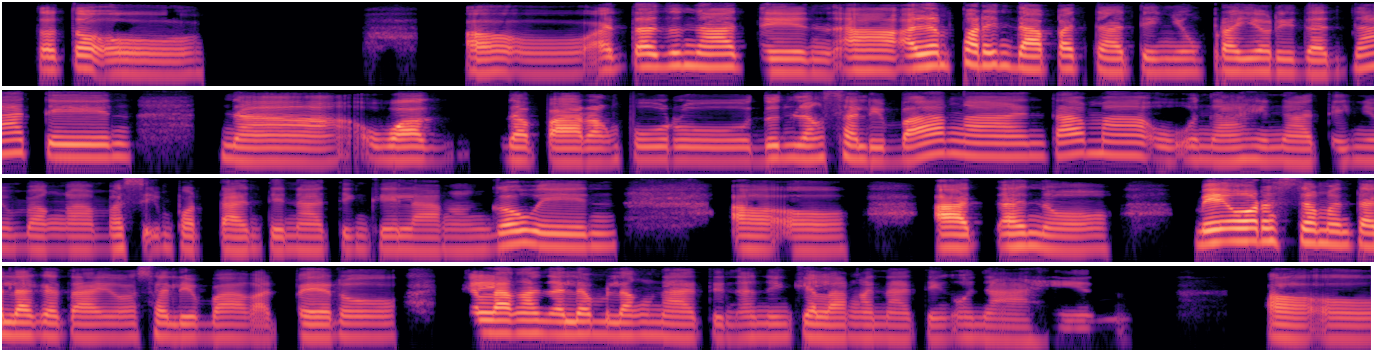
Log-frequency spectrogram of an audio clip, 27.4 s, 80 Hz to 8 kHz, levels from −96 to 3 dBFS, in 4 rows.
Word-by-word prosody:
Totoo. 165 -6 -2 1.3
Oo, 165 -2 -3
at 195 0 -2
ano 235 +1 +5
natin, 185 -8 +1
ah, 190 0 +3
alam 245 +2 +6
pa 265 -3 +7
rin 250 - +2
dapat 210 -2 +4
natin 180 0 -3
yung 180 - -7
prayoridad 180 -2 -1 0.2
natin, 210 -4 -1 0.5
na 175 -3 0 0.6
huwag 180 -1 +2 0.3
na 175 -2 0
parang 165 0 +1
puro 175 -1 -8
do'n 190 +3 -4
lang 190 +1 -2
sa 190 -3 -1
libangan, 215 +4 -1
tama, 230 0 -2
uunahin 175 0 -9
natin 165 +2 -10
yung 170 - -14
mga 165 -1 -8
mas 170 +1 -8
importante 165 -1 -6
nating 160 0 -9
kailangang 160 -1 -8
gawin. 190 -1 0 0.6
Oo. 160 -1 -3 0.5
At 180 -1 +8
ano, 170 -3 -1 0.4
may 230 +3 +11
oras 255 -1 +9
naman 215 -3 +3
talaga 185 -3 +2
tayo 165 0 -5
sa 170 +1 -5
libangan, 165 -1 -6
pero 170 0 -3 0.4
kailangan 205 0 +6
alam 190 0 0
lang 180 0 -2
natin 165 -2 -6
ano 165 +1 -9
yung 165 - -16
kailangan 160 -2 -3
nating 155 0 -11
unahin. 140 -4 -12 0.9
Oo. 155 -1 -3
175 Hz, 120 wpm, -23 LUFS, 165-200 Hz, 1.3 s, may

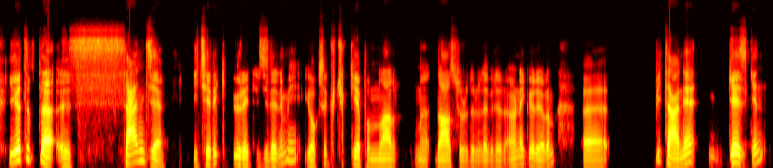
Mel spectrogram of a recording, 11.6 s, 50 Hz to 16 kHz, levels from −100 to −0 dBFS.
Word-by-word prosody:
YouTube'da, 305 - +7
eee, 115 +1 -2
sence 120 - +1 0.4
içerik 125 +6 -2
üreticileri 105 -1 -2
mi 175 +3 -8
yoksa 100 -3 -3
küçük - - -7
yapımlar 100 0 -1 0.3
mı 90 -1 -11
daha 95 -1 +3
sürdürülebilir? 90 -1 -9
Örnek 115 +5 -5
veriyorum, 95 -5 -3 0.4
eee, 90 0 -1 0.8
bir - - -6
tane 120 +10 +5 0.5
gezgin 150 -3 +2
105 Hz, 95 wpm, -25 LUFS, 95-130 Hz, 0.8 s, YouTube'da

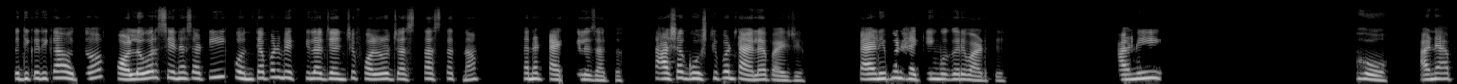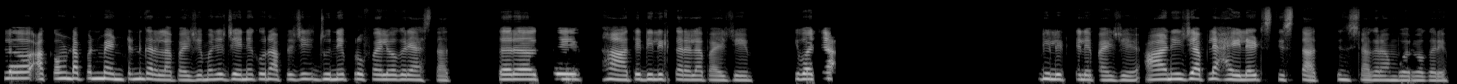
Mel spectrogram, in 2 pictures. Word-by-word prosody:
कधी-कधी 265 +2 0
काय 300 0 +3
होतं, 275 +3 0 0.2
फॉलोअर्स 255 +6 +5
येण्यासाठी 280 +3 +1
कोणत्या 285 -2 +2
पण 335 +4 -2
व्यक्तीला, 275 -2 +1
ज्यांचे 255 +1 +1
फॉलोअर्स 250 -1 +2
जास्त 245 +1 -3
असतात 260 +1 -3
ना 215 +3 -2
त्यांना 255 +1 -3
टॅग 230 -2 +4 0.2
केलं 225 -1 0
जातं. 195 -2 -5 0.4
तर 270 - -1
अशा 270 +3 +4
गोष्टी 265 0 +1
पण 300 +1 +1
टाळल्या 230 -3 +4
पाहिजे. 190 -4 -3 0.6
त्याने 250 +1 +6
पण 300 - +3
हॅकिंग 250 +2 +1
वगैरे 240 0 0
वाढते. 185 -5 -2 1.2
आणि 275 +6 +4 2.0
हो. 230 -7 +2 0.4
आणि 235 +3 +3
आपलं 280 +3 -1
अकाउंट 275 +2 -1
आपण 275 +1 -1
मेंटेन 250 -1 +2
करायला 225 -4 -1
पाहिजे 205 0 -3
म्हणजे 225 +3 -1
जेणेकरून 235 +1 -1
आपले 230 -1 -3
जे 245 +3 -3
जुने 235 0 +1
प्रोफाइल 230 0 -2
वगैरे 225 0 -1
असतात, 205 -3 -5 0.5
तर 235 0 +4
अ, - - +4
ते 245 +2 +2 0.3
हां, 225 -3 +2
ते 240 - +2
डिलीट 230 0 -1
करायला 210 -2 -1
पाहिजे 200 -1 -4 0.5
किंवा 245 0 +2
ज्या 275 - +4 2.1
डिलीट 235 -4 +1
केले 220 -1 -1
पाहिजे 200 -1 -3
आणि 235 +2 +3
जे 260 - +2
आपले 245 +2 +2
हायलाइट्स 215 -2 +1
दिसतात 210 -2 -3 0.2
Instagramवर 200 -2 -4
वगैरे, 185 -1 -5
235 Hz, 135 wpm, -23 LUFS, 215-260 Hz, 2.1 s, त्याने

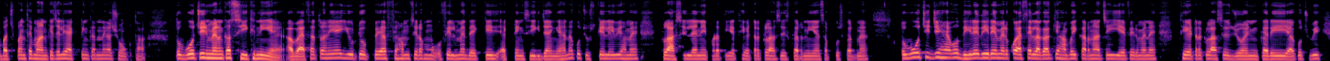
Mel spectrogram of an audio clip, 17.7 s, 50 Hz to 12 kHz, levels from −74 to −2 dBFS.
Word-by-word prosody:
बचपन 135 +4 -1
से 165 - 0
मान 145 -2 +3
के 150 - -4
चलिए 155 0 +1
एक्टिंग 155 +1 -4
करने 150 0 -6
का 145 - -2
शौक 130 -4 -8
था। - - -8 0.4
तो 160 - 0
वो 175 +4 +4
चीज़ 190 +2 +6
मैंने 170 -1 +7
कहा 180 - +7
सीखनी 155 -1 +2
है। 105 -4 +1
अब 125 - +2
ऐसा 125 +7 +4
तो 175 +2 -2
नहीं 175 +1 -1
है 185 - +2
यूट्यूब 165 -2 -2
पे 160 0 +3
स 165 0 -7
हम 155 0 -3
सिर्फ़ 155 -1 -3 0.3
फ़िल्में 150 0 -2
देख 135 -1 -2
के 150 - +2
ही 150 0 -1
एक्टिंग 135 0 -4
सीख 135 -1 -3
जाएँगे 130 -1 0
है 135 - -2
ना। 170 - -4
कुछ 175 -3 -7
उसके 155 +3 -2
लिए 155 0 0
भी 155 - 0
हमें 150 0 -3 0.3
क्लासेस 145 0 +4
लेनी 145 0 +1
पड़ती 135 0 -5
है 130 - -2
थिएटर 140 0 -5
क्लासेज़ 135 -1 -2
करनी 130 0 -2
है 130 - -2
सब 135 +1 -9
कुछ 140 -1 -12
करना 130 0 -4
है। 130 - -7 0.4
तो 165 - 0
वो 200 +4 +2
चीज़ें 205 0 +1
हैं 190 - +4
वो 195 +1 0
धीरे-धीरे 180 +3 +4
मेरे 175 - +1
को 185 - +6
ऐसे 165 +2 +4
लगा 160 -1 +5
कि 175 +2 -5
हाँ, 155 -3 -1
भई 165 0 +1
करना 150 0 +1
चाहिए। 150 -1 -2
फिर 145 0 -6
मैंने 140 0 -3 0.4
थिएटर 150 -1 0
क्लासेस 140 -1 +1
जॉइन 135 0 -1
करी 135 -1 +3
या 120 - +4
कुछ 140 0 -9
भी 150 0 -2
150 Hz, 260 wpm, -23 LUFS, 135-160 Hz, 0.4 s, मैंने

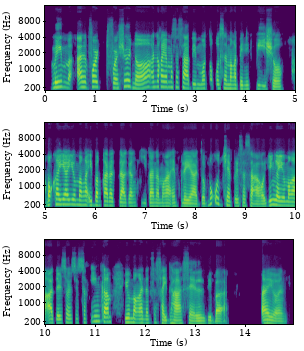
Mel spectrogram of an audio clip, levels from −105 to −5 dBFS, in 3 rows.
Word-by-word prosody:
may 215 +3 +4
ma 200 -4 -3 0.2
ah, 225 +1 +5
for 235 -1 +4 0.2
for 195 -1 -1
sure 255 +7 0
'no, 185 +5 +2
ano 225 +2 -2
kayang 225 -1 +2
masasabi 210 -5 -1
mo 175 +1 -4
tungkol 180 -1 -7
sa 180 - -2
mga 165 -2 0
benepisyo 150 -5 -1 0.3
o 190 - +3
kaya 215 -1 +4
yung 205 -1 -2
mga 190 0 +1
ibang 175 -1 +1
karagdagang 155 -4 +1
kita 135 +1 -1
ng 140 -1 -2
mga 140 0 +1
empleyado 130 -3 0
bukod 245 +3 -1
siyempre 155 -6 -1
sa 145 - -6
sahod? 120 -2 +1
Yun 195 +2 +1
nga 185 - +7
yung 170 -1 0
mga 160 0 +5
other 155 -1 -1
sources 160 -2 -6
of - - -19
income, 205 -2 +2 0.3
yung 175 - +3
mga 155 -2 +2
nagsa-side 140 -4 -4
hustle, 125 -3 0
di 130 - -5
ba? 110 -1 0 0.7
Ayun. 115 -6 +2
165 Hz, 175 wpm, -24 LUFS, 140-195 Hz, 0.7 s, nga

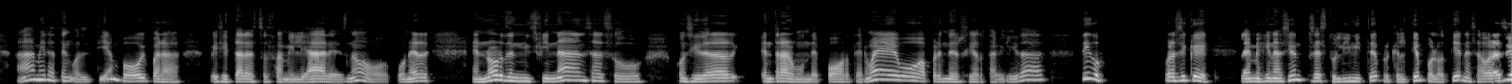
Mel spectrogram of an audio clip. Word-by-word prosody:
ah, 220 - +1
mira, 215 -4 +2
tengo 170 -9 -4
el 110 -1 -8
tiempo 235 -11 0
hoy 155 +2 +3
para 120 -5 -2 0.3
visitar 130 +2 +1
a 125 - +3
estos 125 0 -8
familiares", 115 0 +2
¿no?, 160 +5 -1
o 115 -1 -6
poner 140 +6 0 0.4
en 125 +5 +1
orden 175 -7 +4
mis 140 -3 -3
finanzas 165 +2 +1
o 130 0 -4 0.3
considerar 145 +2 +2 0.2
entrar 140 0 +3
a - - +1
un 115 -1 -4
deporte 120 +2 -3
nuevo, 205 -6 +2
aprender 130 -3 -1
cierta 120 -2 -6
habilidad. 195 - -3 0.3
Digo, 225 -8 +2 0.6
ahora 175 0 +2
sí 190 - +2
que 165 -9 +3 0.3
la 135 - +4
imaginación, 145 +10 +2
pues, 160 - -11
es 155 -1 +1
tu 130 - -2
límite, 145 +6 0
porque 165 -8 -6
el 115 -1 -5
tiempo 180 -5 +2
lo 115 -1 -3
tienes 175 -7 0
ahora 135 +2 +6
sí. 220 +2 +6
140 Hz, 180 wpm, -22 LUFS, 125-180 Hz, 0.6 s, ahora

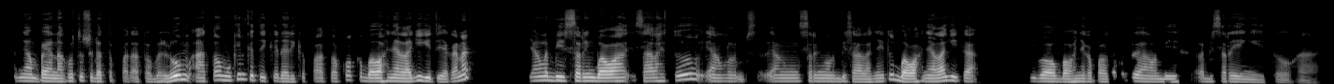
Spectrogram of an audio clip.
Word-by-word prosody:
penyampaian 155 -2 +1
aku 160 - -4
tuh 180 - -3
sudah 145 -3 -1
tepat - - -10
atau - - -8
belum, 175 - +6
atau 200 +8 -2
mungkin 195 +5 -1
ketika 170 -7 -3
dari 140 -2 -2
kepala 75 - -10
toko 145 +9 -7
ke 175 -4 -12
bawahnya 150 +1 +5
lagi 145 +6 +3
gitu 135 -4 +1
ya, - - -9
karena, - - +1 0.6
yang 180 +1 0
lebih 185 -1 +4
sering 170 -1 +2
bawah 155 +1 +7 0.2
salah 155 +1 -2
itu, 220 +8 0
yang 145 -1 -3
leb 145 - -6 0.3
yang 145 0 -4
sering 145 -1 -4
lebih 140 +2 -4
salahnya 130 +2 -2
itu - - -5
bawahnya 140 -3 +4
lagi 175 +1 +2
Kak. 145 - -3 0.5
Di - - -6
bawah-bawahnya 135 -1 +1
kepala 130 -1 -5
toko - - -14
itu 160 - -8
yang 135 -2 -1
lebih 130 0 -2 0.3
lebih 130 0 -9
sering, 135 -2 -4
gitu 105 - -14
Kak. 90 -4 -20
145 Hz, 205 wpm, -23 LUFS, 135-165 Hz, 0.6 s, bawah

